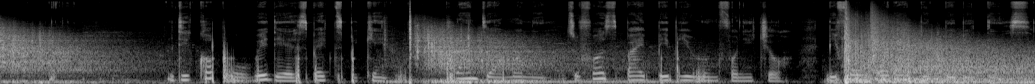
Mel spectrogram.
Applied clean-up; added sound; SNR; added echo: none; Explosion; -2 dB; none.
